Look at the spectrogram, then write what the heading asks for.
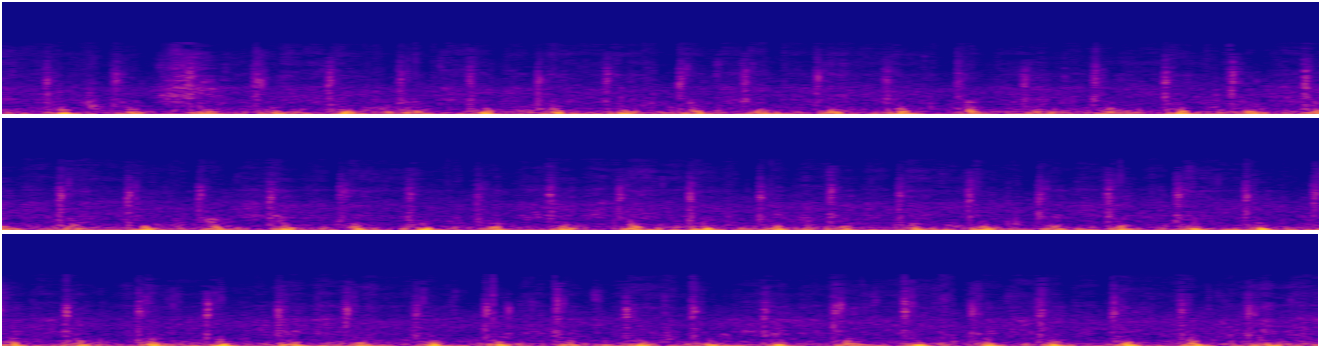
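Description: Footsteps of someone jogging: many quick, evenly spaced footfalls in a steady rhythm that continues for the whole stretch, fairly faint and muffled.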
